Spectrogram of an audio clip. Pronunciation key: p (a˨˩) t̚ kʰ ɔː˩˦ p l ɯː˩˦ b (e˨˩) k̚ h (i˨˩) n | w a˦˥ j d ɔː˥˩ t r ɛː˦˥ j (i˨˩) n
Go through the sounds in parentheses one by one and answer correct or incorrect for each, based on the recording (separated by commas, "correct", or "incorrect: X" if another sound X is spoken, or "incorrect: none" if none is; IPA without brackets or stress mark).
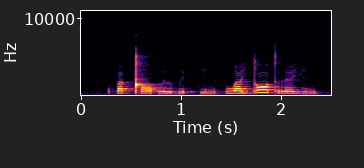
incorrect: a˦˥, correct, correct, correct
